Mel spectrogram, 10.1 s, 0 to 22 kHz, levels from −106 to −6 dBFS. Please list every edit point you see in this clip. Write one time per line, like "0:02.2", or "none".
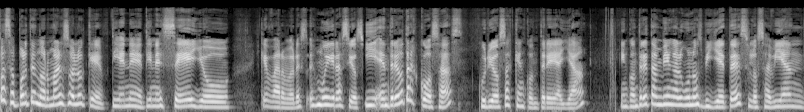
0:01.3
0:04.5
0:07.7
